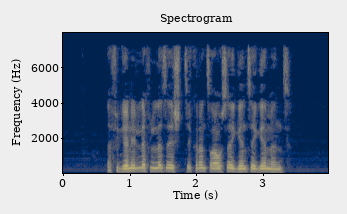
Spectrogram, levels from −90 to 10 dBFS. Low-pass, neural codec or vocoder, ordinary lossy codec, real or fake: 7.2 kHz; none; MP3, 64 kbps; real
